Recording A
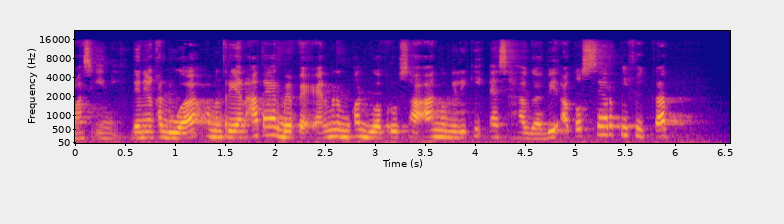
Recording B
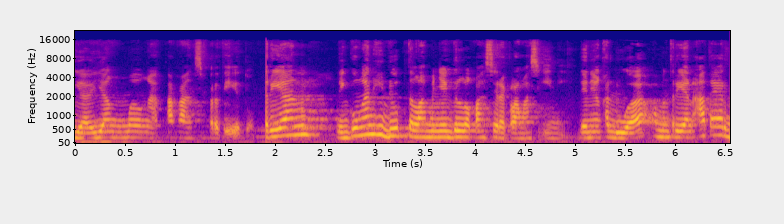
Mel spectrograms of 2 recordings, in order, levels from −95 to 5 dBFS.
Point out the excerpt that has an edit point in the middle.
B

